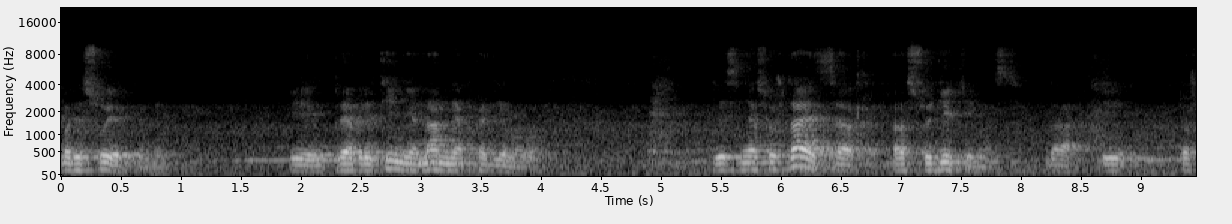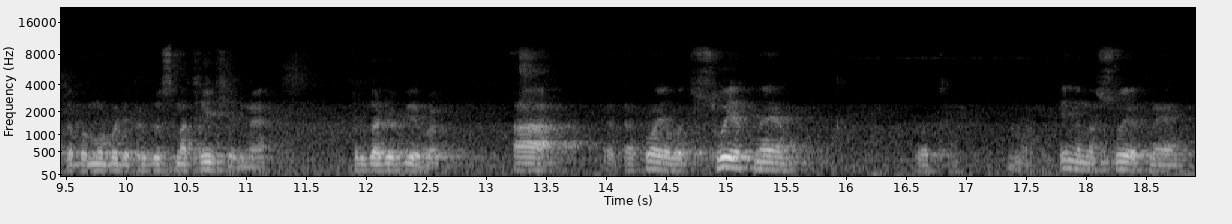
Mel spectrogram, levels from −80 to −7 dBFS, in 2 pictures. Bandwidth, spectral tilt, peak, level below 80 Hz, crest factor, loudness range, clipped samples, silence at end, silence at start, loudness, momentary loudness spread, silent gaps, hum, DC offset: 15.5 kHz; -7 dB/octave; -14 dBFS; -62 dBFS; 20 dB; 5 LU; under 0.1%; 0 s; 0 s; -34 LUFS; 20 LU; none; none; under 0.1%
